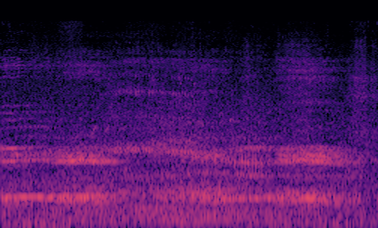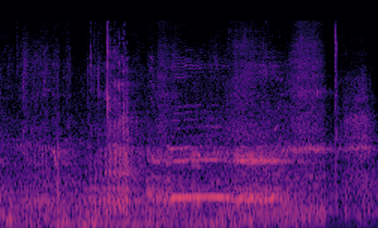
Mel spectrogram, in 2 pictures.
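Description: Recorded calls of a little penguin (kororā): a few long, drawn-out calls, each lasting a second or two, with a pause in the middle.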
